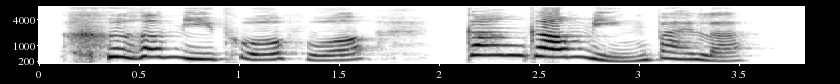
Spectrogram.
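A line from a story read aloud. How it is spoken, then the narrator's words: Laughing. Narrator (Chinese): 湘云笑道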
